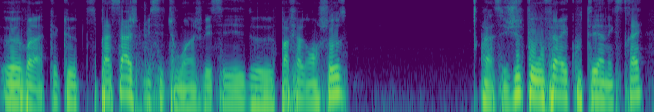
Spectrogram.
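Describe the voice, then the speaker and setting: A man's voice: fairly low pitch, fairly quick, warm tone, dry recording. A man giving a casual film review, hesitant with many fillers and emphatic asides.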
